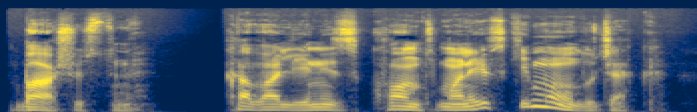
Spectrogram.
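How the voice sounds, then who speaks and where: Man doing gruff young captain, blunt, sulky, low voice, dry. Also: wildly swooping pitch, normal speed, a bit bright, dry recording, exaggerated voice.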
